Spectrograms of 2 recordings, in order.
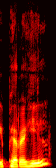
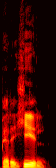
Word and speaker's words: perejil: how they pronounced the word Perejil, the Spanish word for parsley. – Because Haitians, in Creole, we use a guttural R, and Latinos roll their R.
